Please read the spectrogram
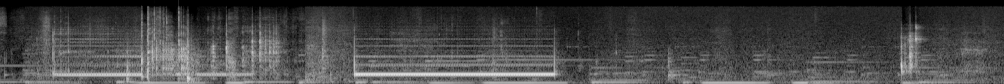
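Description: A phone call ringing out over a speakerphone: a steady ringing tone, once about half a second in and again, louder, for about two seconds from about three and a half seconds in. Background music with low bass notes runs underneath.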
